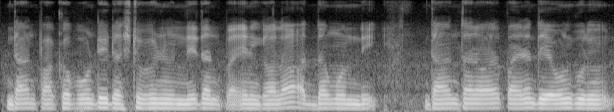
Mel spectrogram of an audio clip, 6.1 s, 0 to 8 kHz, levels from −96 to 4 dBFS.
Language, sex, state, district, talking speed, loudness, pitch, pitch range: Telugu, male, Andhra Pradesh, Guntur, 145 wpm, -15 LUFS, 115 Hz, 115-120 Hz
